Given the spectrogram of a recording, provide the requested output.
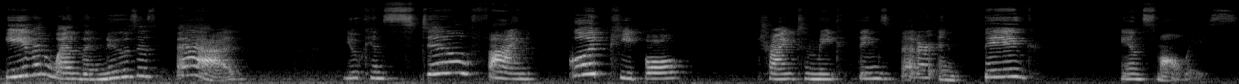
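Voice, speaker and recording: A woman teacher reading a picture book aloud to young children, expressive and encouraging, pausing for chatty asides and questions. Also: high-pitched. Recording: roomy echo.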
